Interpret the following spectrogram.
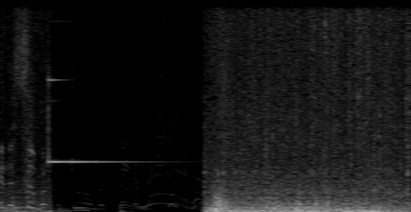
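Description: Commercial sound design: music dies away under a single high steady tone that fades out, then about two seconds in a sudden loud rushing noise starts, like heavy rain.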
